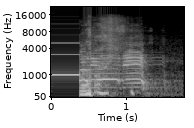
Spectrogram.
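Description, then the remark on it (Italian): A single steady electronic beep, a clear, pure censor-style tone held for about a third of a second, then cut off abruptly as a man's voice starts talking. “Dov'è, il beep per il fan?”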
